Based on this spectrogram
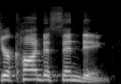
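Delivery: ordinary talk, nothing marked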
